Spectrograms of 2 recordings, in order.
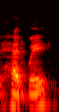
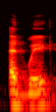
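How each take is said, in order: First: The H at the start is pronounced. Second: The H at the start is dropped. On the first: "instead of Hedwig" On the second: "Edwig instead of Hedwig"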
